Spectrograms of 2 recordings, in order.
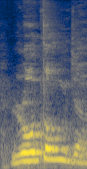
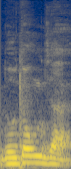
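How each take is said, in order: First: The word begins with an R sound. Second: The word begins with an N sound. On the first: This is how North Korea says it. "북한은 이거 하고 있지. 노동자, 막 이러잖아" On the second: It is changed to be easier to say. "발음하기 편하게 하려고 노동자 이렇게 바꿔서"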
